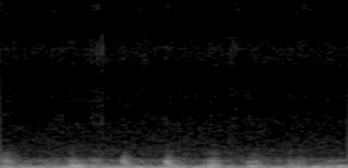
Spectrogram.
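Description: Near silence: a low room hum with a few faint, soft scrubbing strokes of a cotton swab rubbing acetone on the plastic of a disc.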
